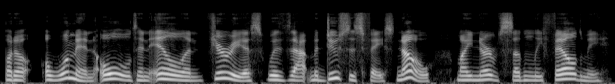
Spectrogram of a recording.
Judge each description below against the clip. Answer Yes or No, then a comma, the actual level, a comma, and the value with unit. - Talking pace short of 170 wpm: Yes, average, 145 wpm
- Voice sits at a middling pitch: No, high, 205 Hz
